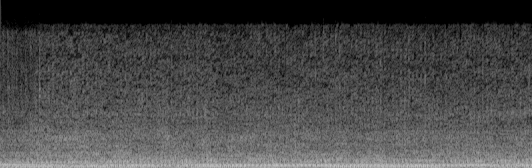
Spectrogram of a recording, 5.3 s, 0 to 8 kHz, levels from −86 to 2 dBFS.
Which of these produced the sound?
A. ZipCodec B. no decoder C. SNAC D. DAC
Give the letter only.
C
